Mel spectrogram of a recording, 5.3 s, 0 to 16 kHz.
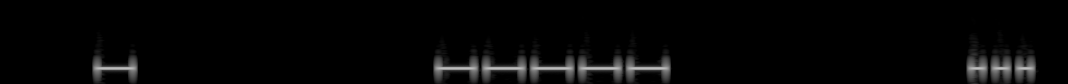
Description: Morse code, heard as a keyed tone, about 20 wpm, spaced as for 5 wpm, 700 Hz. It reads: T0S
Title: 250 Lesson 40e - BK - Three Characters 20wpm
